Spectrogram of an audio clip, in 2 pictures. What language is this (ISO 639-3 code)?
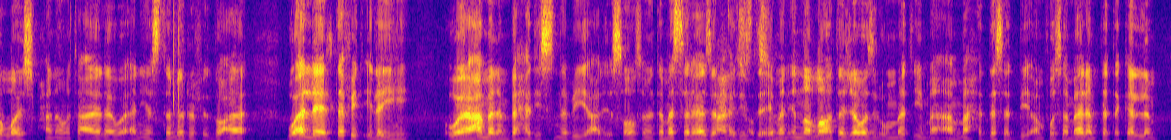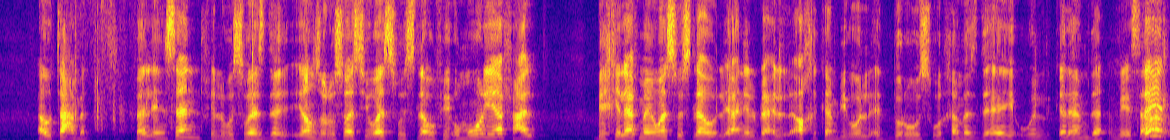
ara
